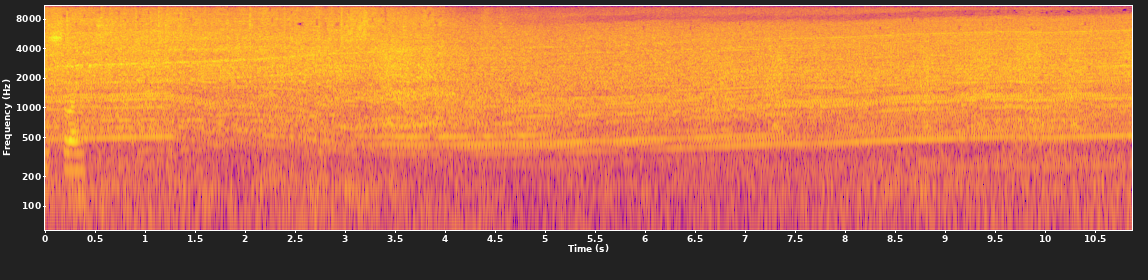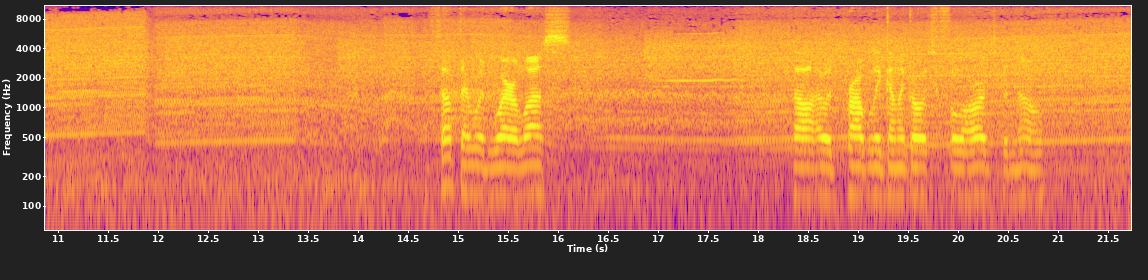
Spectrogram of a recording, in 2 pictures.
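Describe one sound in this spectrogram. A racing car engine hums steadily, rising and falling in pitch as it accelerates.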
